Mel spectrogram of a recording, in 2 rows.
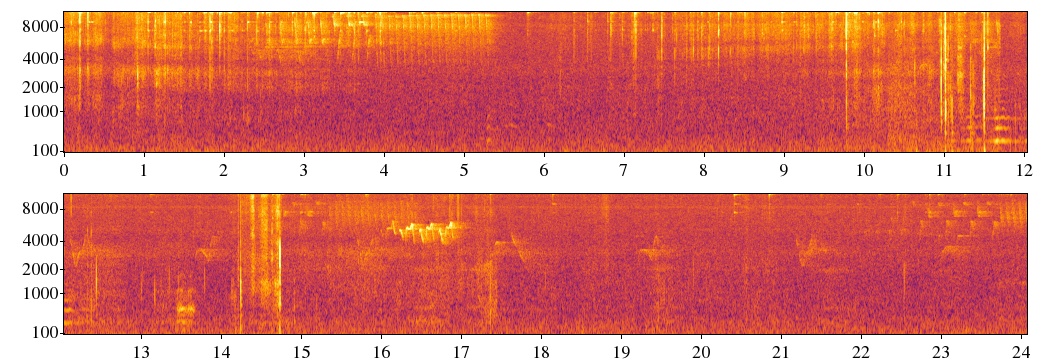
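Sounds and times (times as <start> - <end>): faint high hiss: 0.0 - 24.0
twigs snapping underfoot: 7.2 - 12.6.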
